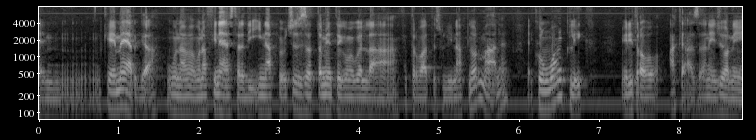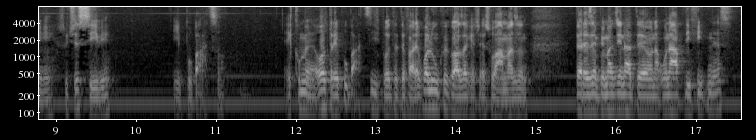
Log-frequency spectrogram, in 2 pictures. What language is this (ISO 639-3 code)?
ita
